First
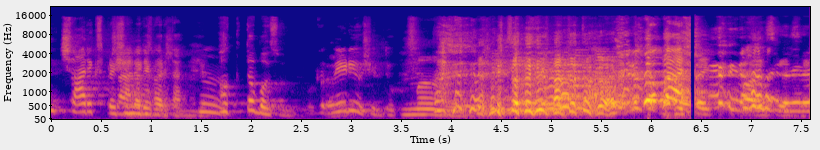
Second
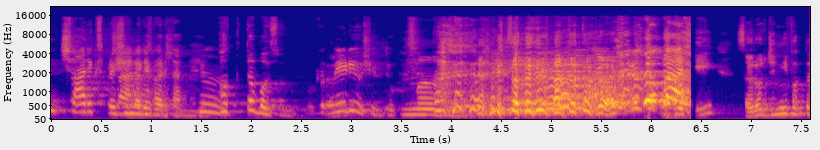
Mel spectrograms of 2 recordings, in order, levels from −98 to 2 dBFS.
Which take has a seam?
second; 1 cut; at 6.4 s

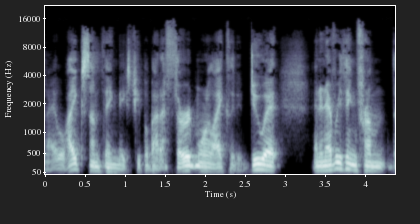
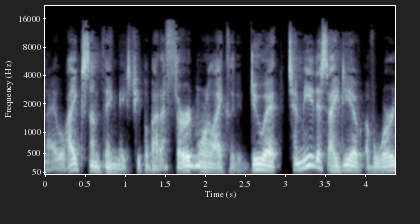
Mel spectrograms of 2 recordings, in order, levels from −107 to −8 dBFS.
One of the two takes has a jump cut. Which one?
second; 1 cut; at 3.0 s

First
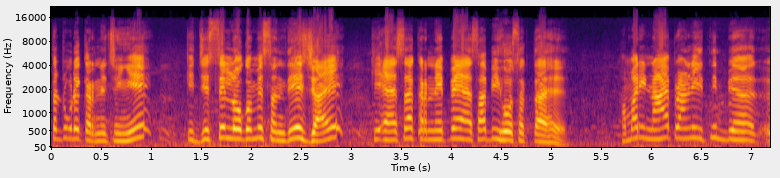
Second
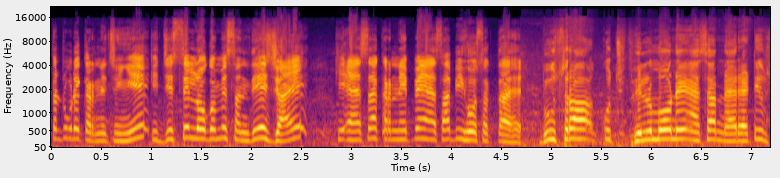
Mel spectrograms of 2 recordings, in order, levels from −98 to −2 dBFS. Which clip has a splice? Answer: second; 2 cuts; at 1.0 s, 4.8 s

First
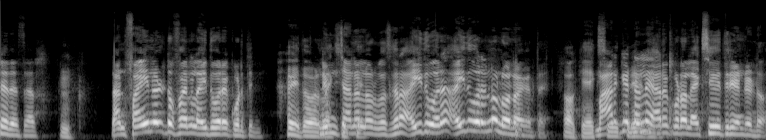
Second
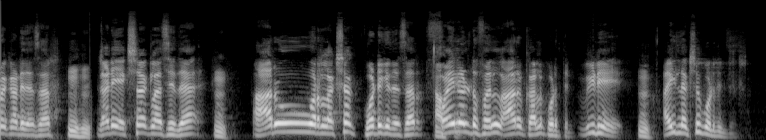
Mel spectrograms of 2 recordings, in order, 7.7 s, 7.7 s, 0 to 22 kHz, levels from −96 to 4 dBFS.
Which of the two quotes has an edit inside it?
second; 1 cut; at 5.9 s

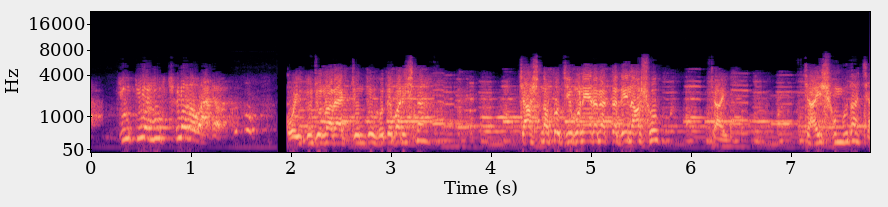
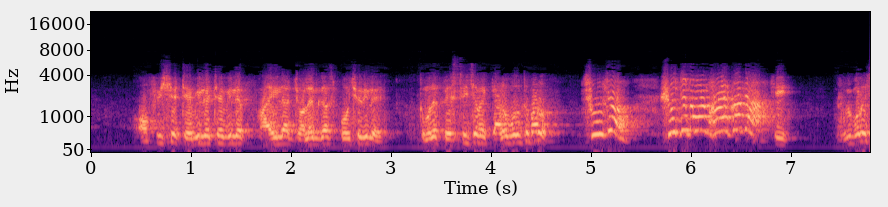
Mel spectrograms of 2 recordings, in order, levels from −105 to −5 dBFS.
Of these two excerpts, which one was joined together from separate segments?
first; 1 cut; at 1.9 s

